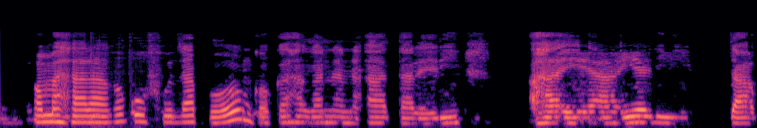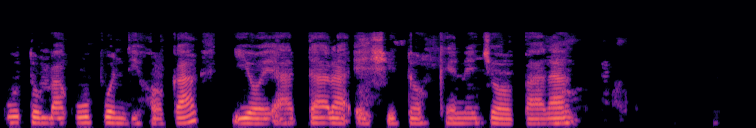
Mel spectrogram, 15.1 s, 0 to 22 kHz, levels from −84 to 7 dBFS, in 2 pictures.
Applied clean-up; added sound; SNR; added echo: neural mask model RNNoise.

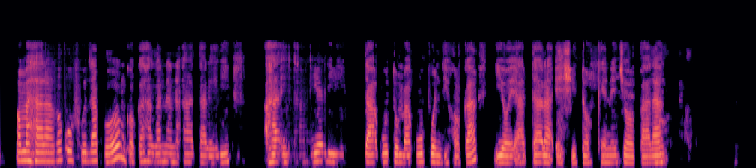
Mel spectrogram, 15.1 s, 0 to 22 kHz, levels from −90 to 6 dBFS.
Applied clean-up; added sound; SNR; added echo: neural mask model DeepFilterNet 3.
